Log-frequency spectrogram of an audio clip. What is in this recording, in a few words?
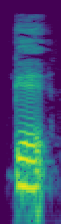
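"ge", Japanese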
